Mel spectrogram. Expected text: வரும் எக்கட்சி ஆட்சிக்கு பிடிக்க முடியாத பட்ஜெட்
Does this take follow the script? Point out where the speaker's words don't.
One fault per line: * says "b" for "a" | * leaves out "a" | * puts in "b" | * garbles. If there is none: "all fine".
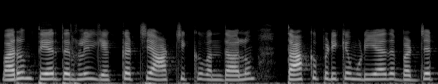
* puts in "தேர்தல்களில்"
* puts in "வந்தாலும் தாக்கு"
